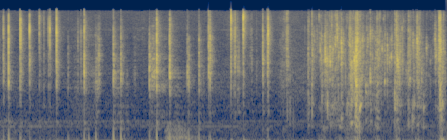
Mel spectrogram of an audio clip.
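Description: Long acrylic nails tap and scratch along the body and trigger head of a hand-sized, hollow pink plastic spray/mist bottle with a My Melody print, likely partly filled with liquid. Rapid, irregular, bright clicky taps sound with very short ring, mixed with softer scratching hiss that swells in the latter part of the clip.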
